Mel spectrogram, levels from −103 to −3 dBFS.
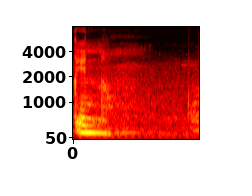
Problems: background sounds at intervals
